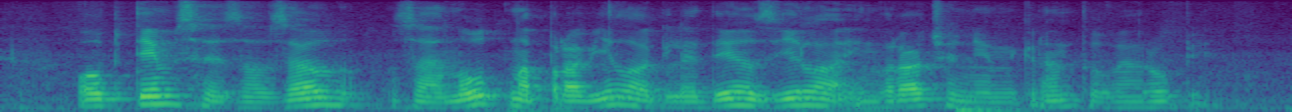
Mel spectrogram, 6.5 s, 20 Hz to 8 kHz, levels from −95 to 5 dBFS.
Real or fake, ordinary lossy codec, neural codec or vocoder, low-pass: real; none; none; none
